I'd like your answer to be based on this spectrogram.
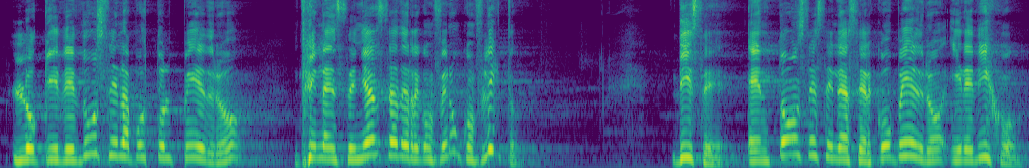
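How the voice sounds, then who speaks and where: A man preaching a sermon as pastor, reading scripture aloud with dramatic pauses on a convention stage mic. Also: sits high, pushed and bright. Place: large convention hall. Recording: convention hall reverb.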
